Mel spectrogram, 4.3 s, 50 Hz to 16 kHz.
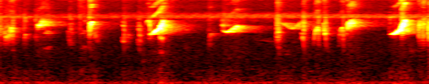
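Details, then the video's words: Sunbird song, five-colored and seven-colored types, for speaker luring in bird trapping: soft high chips interspersed with a few louder, sharply falling notes about once a second. "Tiếng chim hút mật 5 màu và 7 màu dùng để bẩy loa"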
